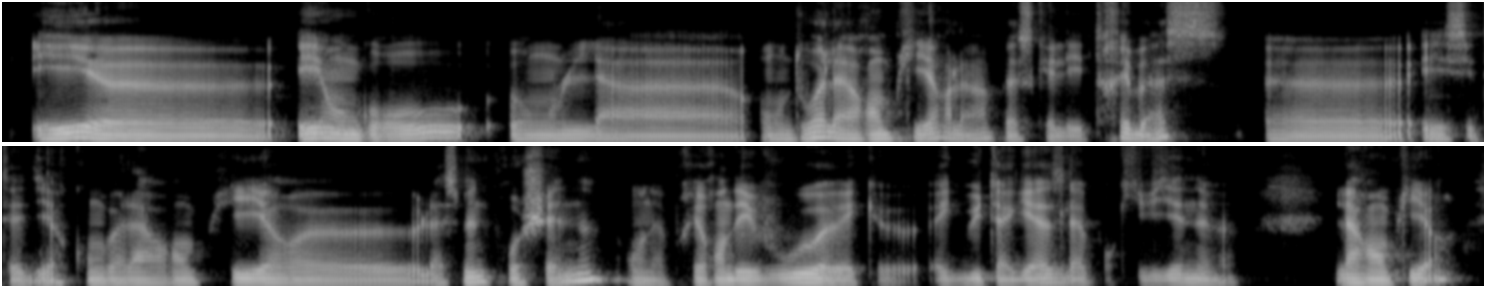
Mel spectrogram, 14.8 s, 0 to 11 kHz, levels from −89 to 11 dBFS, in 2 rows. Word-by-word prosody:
et 115 +7 +6
heu, 90 -4 +3 0.2
et 115 +2 +6
en 105 -3 +4
gros, 100 +7 +1 0.2
on 95 -1 -2
l'a 90 -1 -2
on 95 +1 -4
doit 115 +8 +2
la 105 -5 +3
remplir, 105 +2 0
là, 100 +5 -5
parce 85 +2 -3
qu'elle 85 0 -6
est 80 - -7
très - - -1
basse, - - -2 0.2
heu 85 -1 -2
et 90 - -1
c'est-à-dire 90 +3 -4
qu'on 90 - -3
va 90 0 -1
la 90 0 0
remplir, 95 +1 0
heu, 85 0 -2
la 95 - -4
semaine 115 +4 +1
prochaine. 115 - +1
On 95 - -4
a 80 - -9
pris 95 - -4
rendez-vous 95 +3 +4
avec, 85 -2 -1
heu, - - -13
avec 90 0 -6
Butagaz, 95 +1 +1
là, 95 0 -2
pour - - -27
qu'ils 85 - -12
viennent, 95 +2 -1
heu, - - -15 0.5
la 95 - +5
remplir 95 - +1
95 Hz, 175 wpm, -26 LUFS, 90-100 Hz, 0.5 s, et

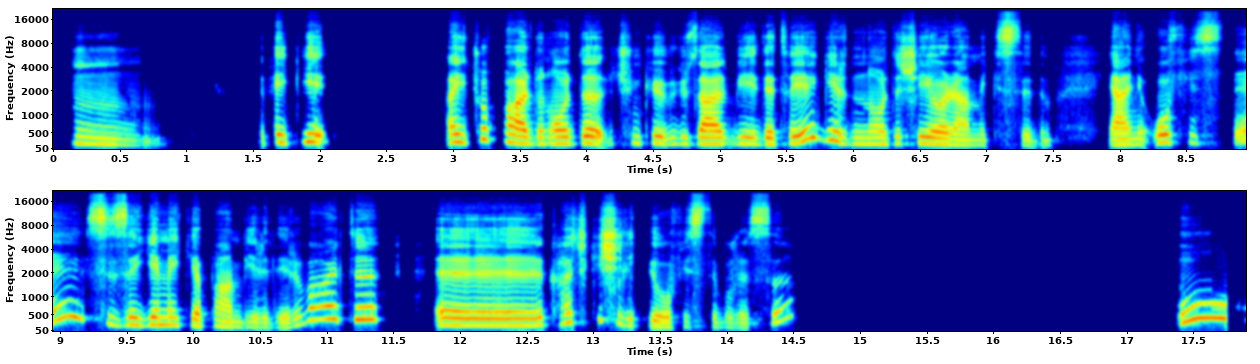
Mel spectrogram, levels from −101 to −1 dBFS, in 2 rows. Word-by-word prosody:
Hımm. 165 -6 -9 0.8
E - - -18
peki 225 0 +1 0.9
ay, 225 0 +3
çok 310 +6 -4
pardon 195 -6 +5
orada 190 +1 +3
çünkü 200 -1 -4
güzel 180 -1 +3
bir 180 -2 -3
detaya 175 - +2
girdin 260 - -3
orada 175 +2 -5
şeyi 195 -1 +2
öğrenmek 150 -3 +1
istedim, 135 -1 -3 0.4
yani, 155 +1 +1
ofiste 220 - -2 0.2
size 215 - +3
yemek 210 0 -1
yapan 165 -4 -3
birileri 135 - -10
vardı, 360 0 +2 0.5
eee, 195 0 +3
kaç 260 +4 -5
kişilik 205 - 0
bir - - -3
ofisti 150 0 -2
burası? 140 - -5 2.9
O! 395 +8 +3
190 Hz, 100 wpm, -28 LUFS, 170-225 Hz, 2.9 s, pardon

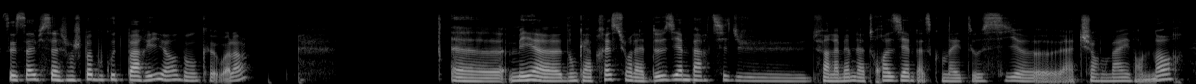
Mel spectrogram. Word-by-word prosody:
C'est 210 - +2
ça 225 +2 +2
et - - +4
puis 220 - -5
ça 215 -2 +4
change 200 0 -1
pas 235 - +5
beaucoup 215 +1 -1
de 215 - -12
Paris, 200 +3 +4
hein, 210 +2 +1
donc 175 -2 -4
heu, - - -1
voilà. 205 - -2 2.0
Heu, 150 -3 +2
mais 185 +3 +5
heu, 160 -3 +5
donc 175 +2 -2
après 175 +7 +1
sur 225 -4 -1
la 160 -2 +2
2e 205 +6 +2
partie 200 0 -2
du 155 -4 -7
enfin, 170 -3 0
la 155 - +2
même 165 +3 0
la 165 -2 +1
3e 185 +2 +1
parce - - -5
qu'on 160 - -7
a 150 - -1
été 150 0 -7
aussi, 170 +2 -3
heu, 150 -2 -2
à - - -5
Chiang 170 -2 -1
Mai 160 +1 -2
dans - - -5
le - - -3
nord 230 +4 +1
180 Hz, 205 wpm, -31 LUFS, 160-205 Hz, 2.0 s, pas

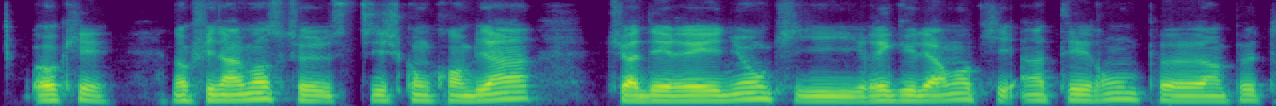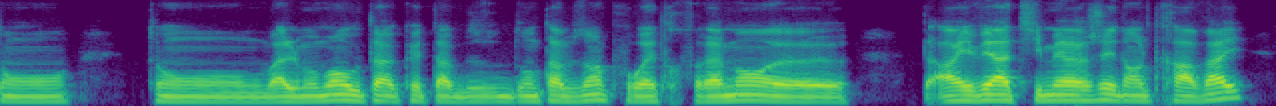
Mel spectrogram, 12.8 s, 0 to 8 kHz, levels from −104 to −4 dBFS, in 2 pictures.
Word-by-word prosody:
OK, 110 +3 +2 0.4
donc 105 +1 0
finalement, 115 +4 +4
cette 110 -6 -2
si 110 - -3
je 105 - -13
comprends 110 -1 -1
bien, 130 +7 +3 0.3
tu - - 0
as 100 - +7
des 105 0 +4
réunions 105 +6 +2
qui 95 -4 -3
régulièrement, 110 +4 +2
qui - - -8
interrompent, 115 +4 -3
heu, 100 -2 +3
un 100 - -2
peu 115 +4 -5
ton 95 -1 -5 0.4
ton, 90 -2 -4
bah, 90 +1 +1
le 95 - 0
moment 105 +4 +2
où 110 - +2
tu - - -1
as 100 - +2
que 105 - -5
tu 95 - -8
as - - +2
bes 90 - -6 0.2
dont 95 +1 -4
tu 105 - -2
as - - +3
besoin 110 +5 -2
pour 95 -2 -1
être 95 - -8
vraiment, 105 +2 +2
heu, 90 -3 +1 0.3
d'arriver 110 +3 +3
à 115 -1 +7
t'immerger 110 +2 +1
dans 105 -1 -1
le 100 - -3
travail 120 - +1
105 Hz, 210 wpm, -23 LUFS, 95-115 Hz, 0.4 s, as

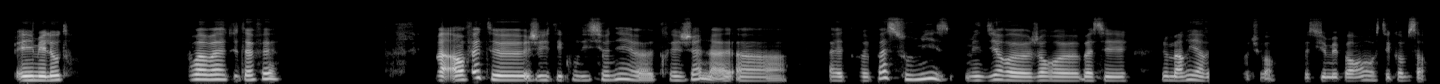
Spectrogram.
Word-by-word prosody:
Aimer 195 0 +7
l'autre. 205 +2 +3 1.1
Ouais, 230 0 +6
ouais, 225 0 +5
tout 195 - -11
à 210 0 +3
fait. 255 +1 +1 1.6
Ben - - +4
en 215 - +6
fait, 295 -3 0
heu, 200 -1 +5
j'ai 200 0 -1
été 190 0 -5
conditionnée, 210 +4 -5
heu, - - -2
très 190 -1 -6
jeune 235 +8 -1
à - - 0
à 170 - -4 0.4
à 180 - -6
être, 175 0 -7
pas 300 +2 +1
soumise, 245 -2 -2
mais 190 0 -3
dire, 210 +3 -2
heu: 180 -2 +3
«genre, 185 0 -1
heu, 175 -1 +1
beh, 180 -1 +1
c'est 175 0 -4 0.3
le 190 - -4
mari 185 +4 0
avant», 180 -3 -2 0.3
enfin - - -20
tu - - -20
vois? - - -9 0.3
Parce - - -13
que 175 - -4
mes 170 0 -3
parents, 170 +5 -4
c'était - - -11
comme 175 0 -7
ça. - - -7
195 Hz, 180 wpm, -20 LUFS, 180-225 Hz, 1.6 s, Aimer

